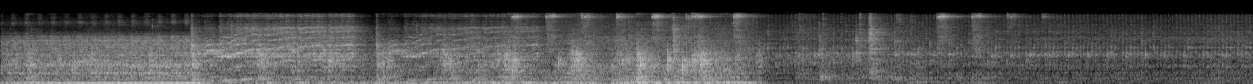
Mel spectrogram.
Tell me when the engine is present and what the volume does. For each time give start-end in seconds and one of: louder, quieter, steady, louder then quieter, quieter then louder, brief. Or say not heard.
0.0-12.4 quieter.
